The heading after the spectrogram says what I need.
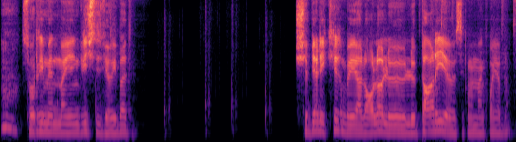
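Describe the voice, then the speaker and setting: A man's voice: mid-range voice, little pitch movement, moderate pace, long pauses, a bit bright, smooth. A man streaming a video game live, chatting with his viewers in crude, joking banter. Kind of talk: live-stream gaming commentary.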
